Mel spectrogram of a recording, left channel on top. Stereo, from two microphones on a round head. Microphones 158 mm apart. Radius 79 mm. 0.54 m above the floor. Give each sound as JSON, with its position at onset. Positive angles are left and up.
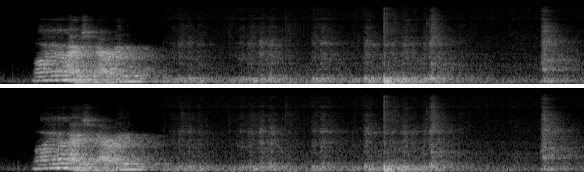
{"t": 0.3, "sound": "a man speaking", "side_deg": 70, "distance_m": 1.9}
{"t": 1.6, "sound": "writing", "side_deg": 0, "distance_m": 1.0}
